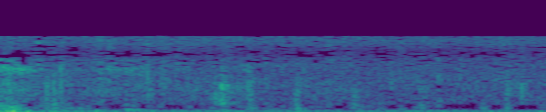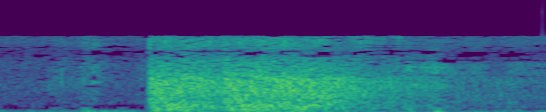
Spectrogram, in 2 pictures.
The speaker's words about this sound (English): How'd you know he was going to shoot, Matt? Well, I just sensed it, I guess.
